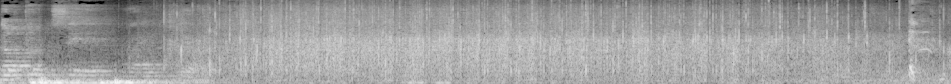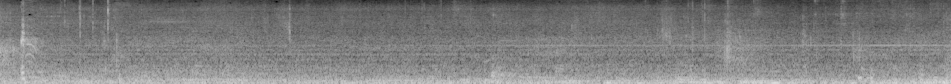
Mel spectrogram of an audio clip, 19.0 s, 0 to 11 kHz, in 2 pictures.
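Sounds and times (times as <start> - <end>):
audience applauding: 1.6 - 10.6.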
